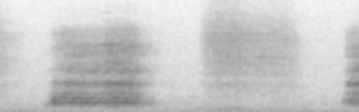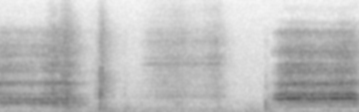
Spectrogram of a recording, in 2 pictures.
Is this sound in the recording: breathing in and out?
yes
